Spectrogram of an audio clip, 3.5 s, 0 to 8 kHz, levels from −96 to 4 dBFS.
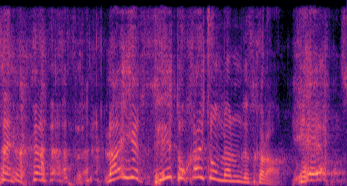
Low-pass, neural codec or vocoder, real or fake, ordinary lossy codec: none; codec, 16 kHz, 4.8 kbps, FACodec; fake; none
